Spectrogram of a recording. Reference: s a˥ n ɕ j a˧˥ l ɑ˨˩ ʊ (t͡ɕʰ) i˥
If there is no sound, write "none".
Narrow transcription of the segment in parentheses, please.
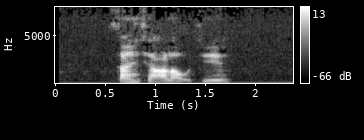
t͡ɕ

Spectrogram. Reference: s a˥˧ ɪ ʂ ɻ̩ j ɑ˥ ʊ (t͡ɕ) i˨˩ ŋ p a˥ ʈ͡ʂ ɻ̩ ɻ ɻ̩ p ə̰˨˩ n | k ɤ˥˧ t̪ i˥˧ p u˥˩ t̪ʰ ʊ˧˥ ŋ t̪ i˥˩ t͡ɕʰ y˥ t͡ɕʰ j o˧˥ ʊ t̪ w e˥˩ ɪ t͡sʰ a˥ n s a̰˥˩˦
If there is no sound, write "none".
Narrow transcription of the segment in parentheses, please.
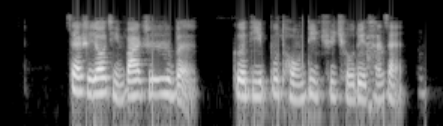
t͡ɕʰ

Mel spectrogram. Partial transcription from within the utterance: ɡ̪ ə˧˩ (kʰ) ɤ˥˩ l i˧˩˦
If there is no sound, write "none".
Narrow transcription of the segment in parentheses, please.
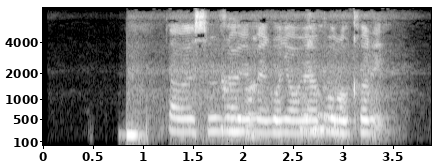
kʰ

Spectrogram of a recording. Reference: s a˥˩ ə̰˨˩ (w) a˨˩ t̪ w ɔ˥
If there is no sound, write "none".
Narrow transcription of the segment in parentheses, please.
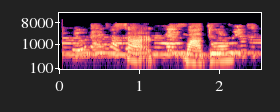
w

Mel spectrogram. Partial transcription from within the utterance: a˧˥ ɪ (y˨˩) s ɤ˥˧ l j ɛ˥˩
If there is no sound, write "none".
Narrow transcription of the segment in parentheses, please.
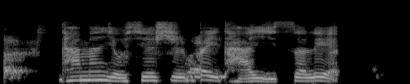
i˨˩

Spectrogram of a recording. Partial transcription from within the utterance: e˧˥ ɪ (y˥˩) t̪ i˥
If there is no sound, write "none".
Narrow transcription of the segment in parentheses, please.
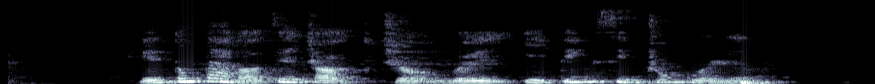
i˥˩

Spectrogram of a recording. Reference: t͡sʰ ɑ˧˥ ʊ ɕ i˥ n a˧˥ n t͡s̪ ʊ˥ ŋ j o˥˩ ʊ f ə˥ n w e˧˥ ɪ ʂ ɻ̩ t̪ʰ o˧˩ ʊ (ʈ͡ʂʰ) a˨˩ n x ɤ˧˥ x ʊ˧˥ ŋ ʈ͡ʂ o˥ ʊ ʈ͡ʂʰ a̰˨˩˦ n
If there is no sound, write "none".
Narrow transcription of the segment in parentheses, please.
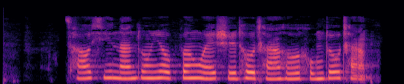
ʈ͡ʂʰ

